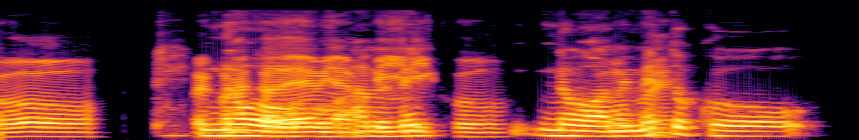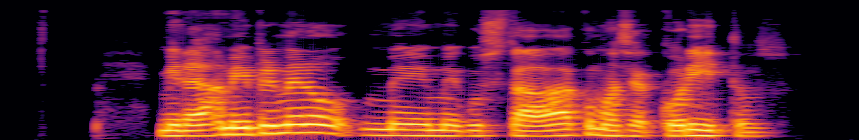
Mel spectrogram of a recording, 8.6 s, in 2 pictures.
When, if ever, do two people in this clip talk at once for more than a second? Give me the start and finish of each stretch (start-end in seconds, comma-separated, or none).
1.0-3.4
